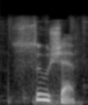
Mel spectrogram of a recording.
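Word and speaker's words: sous-chef: Sue chef. Sue chef. Sue cheef. S o u s. So the s is silent because it's like a French word.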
